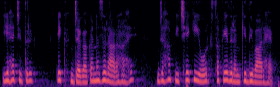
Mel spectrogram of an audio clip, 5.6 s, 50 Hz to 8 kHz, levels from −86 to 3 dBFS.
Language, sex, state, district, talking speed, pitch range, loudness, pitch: Hindi, female, Maharashtra, Pune, 190 wpm, 180-220 Hz, -36 LUFS, 205 Hz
